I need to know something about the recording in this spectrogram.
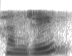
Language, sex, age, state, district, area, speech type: Punjabi, female, 18-30, Punjab, Firozpur, rural, conversation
